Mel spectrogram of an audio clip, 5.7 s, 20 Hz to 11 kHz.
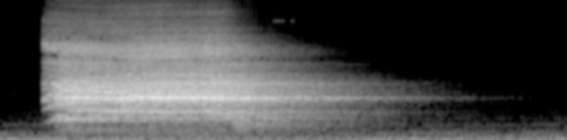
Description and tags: Scream aaa louder-1
Out of the series of some weird screams made in the basement of the Utrecht School of The Arts, Hilversum, Netherlands. Made with Rode NT4 Stereo Mic + Zoom H4.
Vocal performance by Meskazy
anger, angry, darkness, death, disturbing, fear, funny, horror, pain, painfull, scream, screaming, weird, yell, yelling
